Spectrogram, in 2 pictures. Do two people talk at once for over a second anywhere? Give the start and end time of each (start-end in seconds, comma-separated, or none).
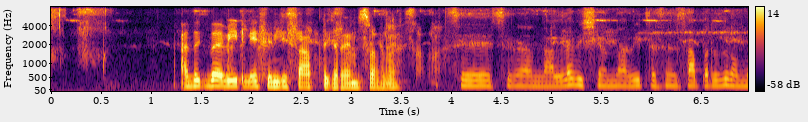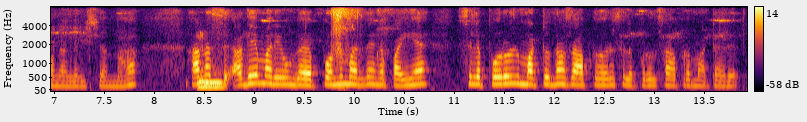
1.8-3.4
